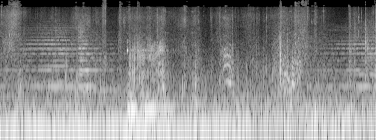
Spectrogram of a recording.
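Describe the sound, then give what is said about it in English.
A backpack zipper is pulled open, followed by soft rustling and shuffling as the bag's contents are checked, with a steady low hum underneath and no voices. “I better double check my backpack.”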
